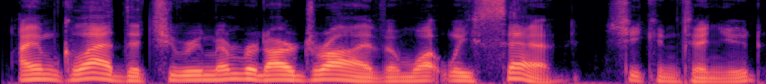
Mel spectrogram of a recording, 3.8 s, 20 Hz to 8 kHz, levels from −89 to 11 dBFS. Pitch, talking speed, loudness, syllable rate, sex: 110 Hz, 220 wpm, -16 LUFS, 5.7 syllables/s, male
